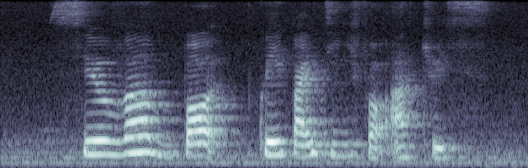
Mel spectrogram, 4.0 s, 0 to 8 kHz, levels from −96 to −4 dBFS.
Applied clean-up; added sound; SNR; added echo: none; none; none; none.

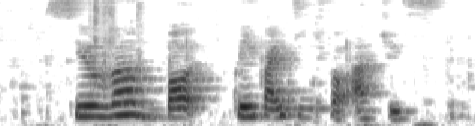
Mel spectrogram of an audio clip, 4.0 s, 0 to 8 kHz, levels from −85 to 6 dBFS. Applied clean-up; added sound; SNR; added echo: classical method Wiener filter.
